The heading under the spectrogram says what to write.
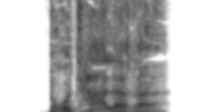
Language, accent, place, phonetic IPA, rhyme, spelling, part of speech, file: German, Germany, Berlin, [bʁuˈtaːləʁə], -aːləʁə, brutalere, adjective, De-brutalere.ogg
- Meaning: inflection of brutal: 1. strong/mixed nominative/accusative feminine singular comparative degree 2. strong nominative/accusative plural comparative degree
